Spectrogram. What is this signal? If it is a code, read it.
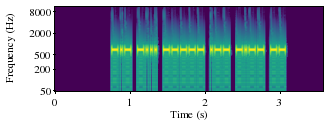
Morse code, heard as a keyed tone, about 35 wpm, 700 Hz. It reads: KB0WYM
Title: Speed Racing - USA 2x3 Call Signs 28wpm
